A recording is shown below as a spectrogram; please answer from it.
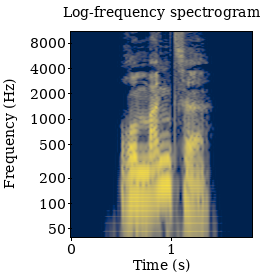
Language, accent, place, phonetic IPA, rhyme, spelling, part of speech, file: German, Germany, Berlin, [ʁoˈmant͡sə], -ant͡sə, Romanze, noun, De-Romanze.ogg
- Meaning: romance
